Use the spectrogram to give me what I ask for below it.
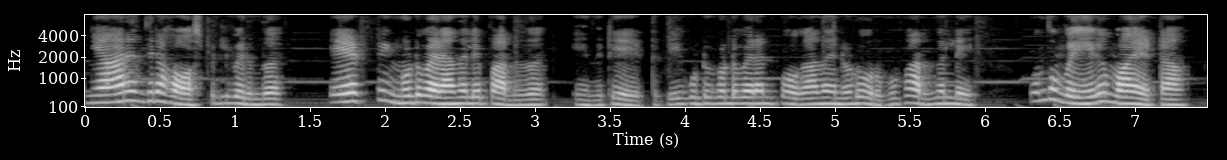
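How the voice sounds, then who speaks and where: A woman's voice: medium pitch, brisk, a little mellow, soft background music, close to an everyday voice. Brief: woman doing a young sister, impatient and pressing, storybook.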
